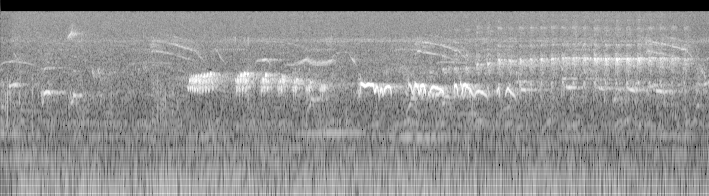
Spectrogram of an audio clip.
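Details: Small-billed tinamou (inhambu-chororó) singing its long call near a trail through caatinga in Brazil: a run of short, clear piping notes in quick succession over a few seconds, with faint chirps of other birds and steady background noise.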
